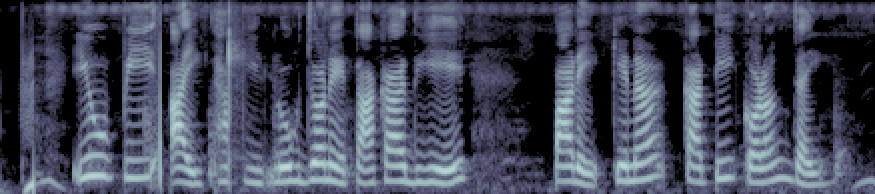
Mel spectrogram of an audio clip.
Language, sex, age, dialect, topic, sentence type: Bengali, female, 18-24, Rajbangshi, banking, statement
